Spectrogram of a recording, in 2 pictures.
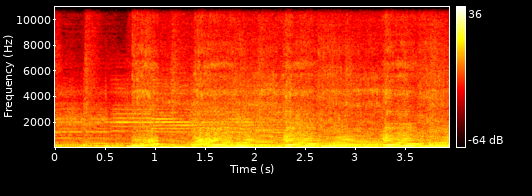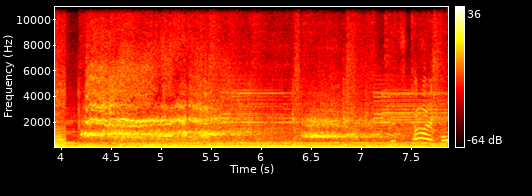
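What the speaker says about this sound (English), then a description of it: "Rev up your engines!" Intro effect of car engines revving hard as tires skid and squeal, with rising and falling engine whines and a sustained loud screech, close and layered, with a voice underneath.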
